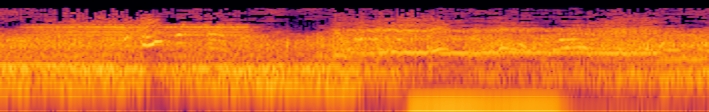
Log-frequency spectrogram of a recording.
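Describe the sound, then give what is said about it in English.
A car zigzagging from side to side swerves and runs right over the curb at a street corner, with a loud, sustained screech of skidding tyres and engine roar lasting about five seconds, with faint shouts from a crowd mixed in. “The car went right over the curb.”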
